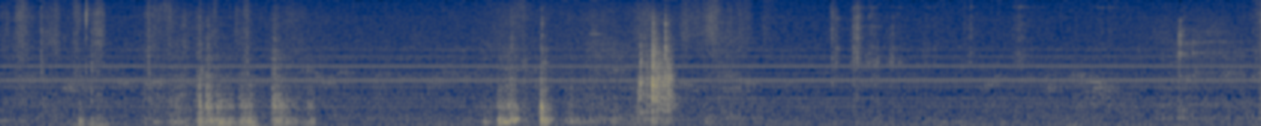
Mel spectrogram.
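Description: Small clicks, knocks and scrapes in a few short clusters over the first half, as a gloved hand works the cover off a cordless screwdriver's metal planetary gearbox.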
